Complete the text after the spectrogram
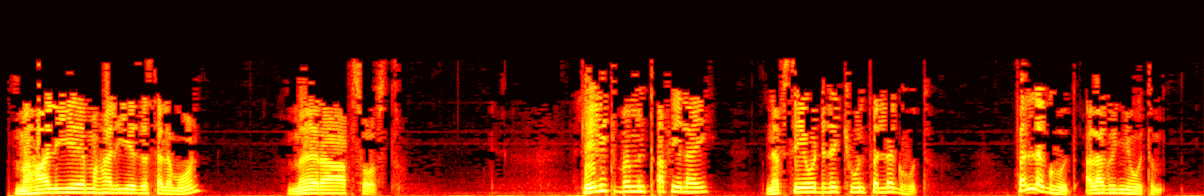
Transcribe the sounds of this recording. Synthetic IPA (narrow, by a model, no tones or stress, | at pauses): maɦalijɛmaɦalɨjɛzəsələmo̞n | məʔɾafso̞st̪ | le̞lit̪bəmːɨnt̪ʼafe̞laj | nəfse̞jɛwɔd̪ːəd̪ət͡ʃːɪhunfələɡhut̪ | fəlːəɡəhut̪a̰laɡəɲːəwut̪ʰɨm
